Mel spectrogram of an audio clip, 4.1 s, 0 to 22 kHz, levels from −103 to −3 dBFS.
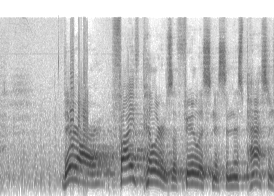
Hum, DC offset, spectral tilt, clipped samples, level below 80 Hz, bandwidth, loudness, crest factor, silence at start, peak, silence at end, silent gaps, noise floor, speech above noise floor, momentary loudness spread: none; under 0.1%; -3.5 dB/octave; under 0.1%; -84 dBFS; 16 kHz; -33 LUFS; 16 dB; 0 s; -16 dBFS; 0 s; none; -56 dBFS; 24 dB; 7 LU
